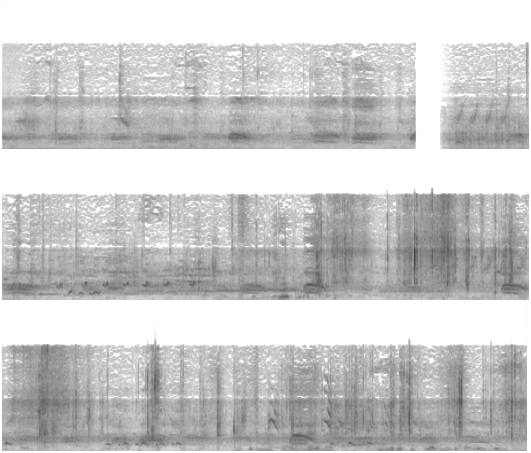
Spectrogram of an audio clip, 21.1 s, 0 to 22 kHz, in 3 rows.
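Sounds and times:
birds calling: 0:00.0 - 0:21.0.

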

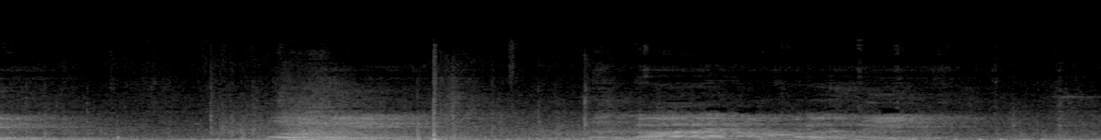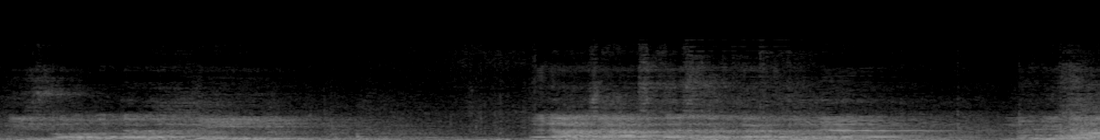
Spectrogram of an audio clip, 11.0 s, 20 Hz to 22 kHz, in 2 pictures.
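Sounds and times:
man speaking: 0:00.0 - 0:00.6, 0:03.0 - 0:04.9, 0:05.6 - 0:07.2, 0:08.1 - 0:11.0.

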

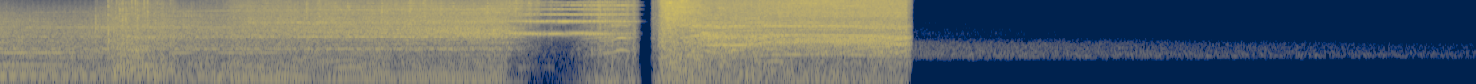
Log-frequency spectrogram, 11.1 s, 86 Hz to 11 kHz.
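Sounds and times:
dark music drone: 0:00.0 - 0:03.8.

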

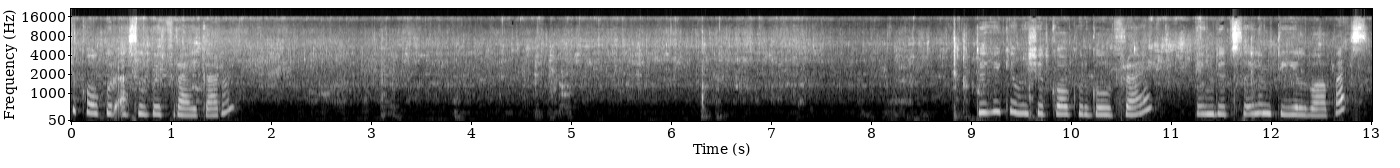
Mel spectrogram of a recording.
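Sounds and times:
chicken sizzling in oil: 0:00.0 - 0:13.0.

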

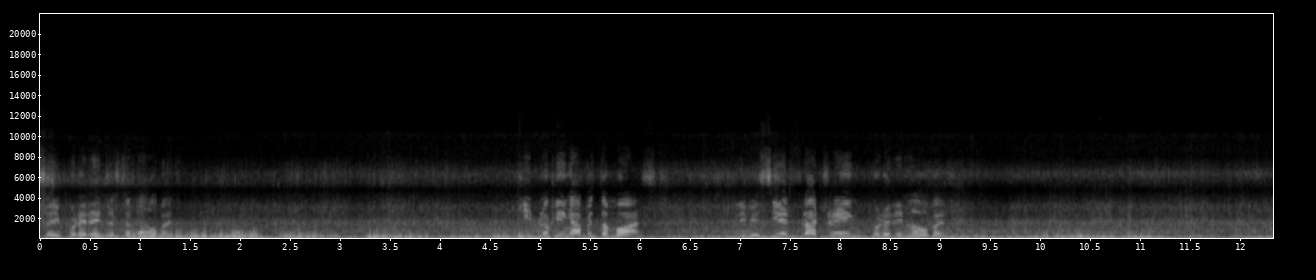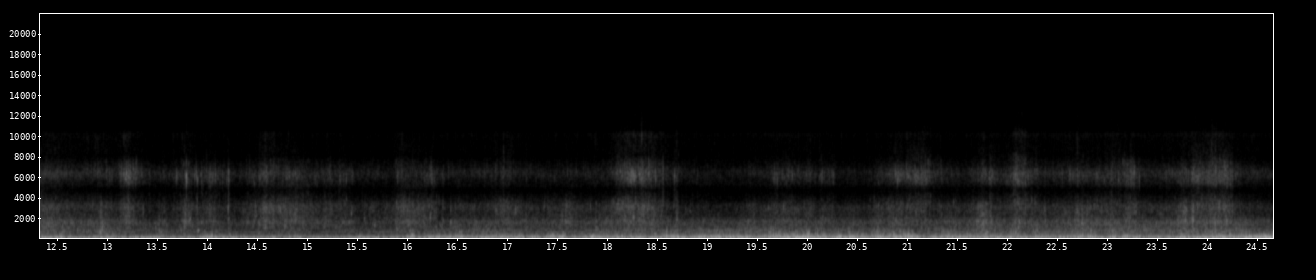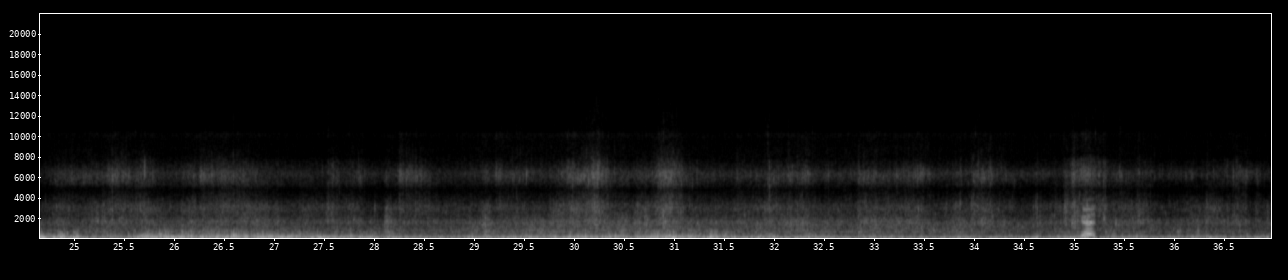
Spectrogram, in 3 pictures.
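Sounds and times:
water splashing against boat: 0:00.0 - 0:36.9
wind buffeting microphone: 0:00.0 - 0:36.9.

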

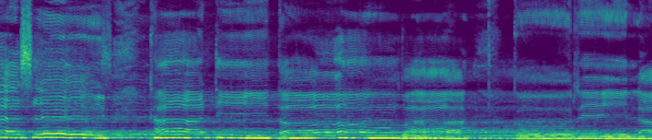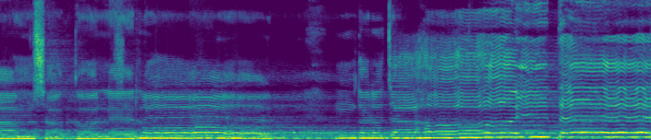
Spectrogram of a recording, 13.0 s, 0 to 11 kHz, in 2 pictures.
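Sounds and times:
man chanting into a microphone: 0:00.0 - 0:13.0.

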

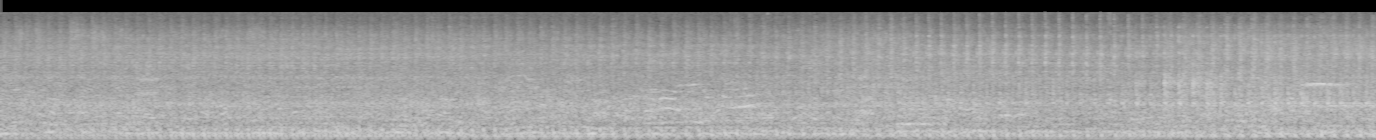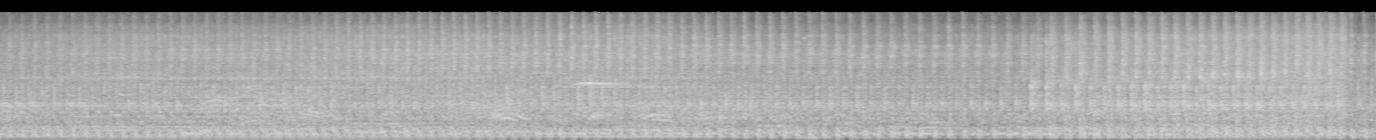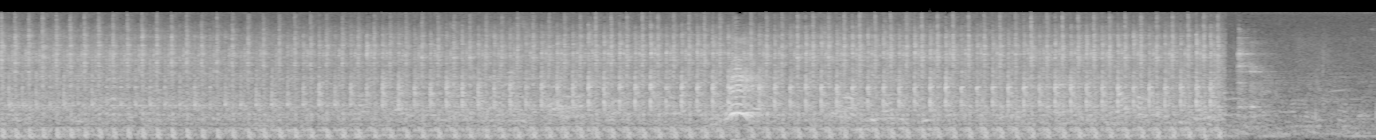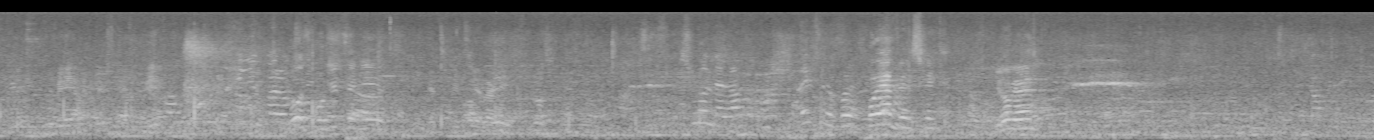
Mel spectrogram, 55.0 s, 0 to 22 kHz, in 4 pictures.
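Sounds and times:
old tractor engine idling: 0:00.0 - 0:39.9
crowd chatter: 0:00.0 - 0:55.0.

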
